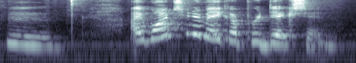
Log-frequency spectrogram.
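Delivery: usual speaking voice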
